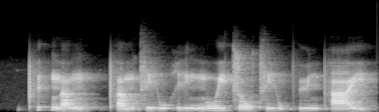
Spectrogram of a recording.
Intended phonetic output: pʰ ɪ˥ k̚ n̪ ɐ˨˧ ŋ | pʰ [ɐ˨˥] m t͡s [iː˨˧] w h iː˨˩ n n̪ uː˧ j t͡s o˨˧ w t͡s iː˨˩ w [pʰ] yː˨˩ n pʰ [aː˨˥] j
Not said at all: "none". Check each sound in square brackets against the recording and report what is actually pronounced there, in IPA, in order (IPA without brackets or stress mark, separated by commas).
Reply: ɐ˨˥, iː˨˩, pʰ, aː˨˥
